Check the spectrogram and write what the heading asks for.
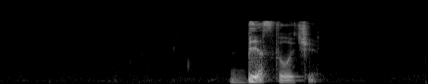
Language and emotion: Russian, angry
